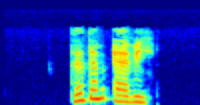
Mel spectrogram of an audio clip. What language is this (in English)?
Western Mari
